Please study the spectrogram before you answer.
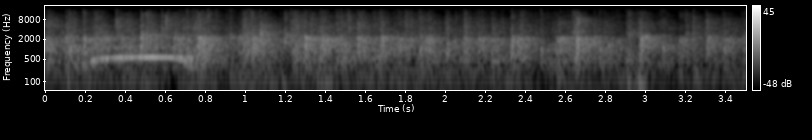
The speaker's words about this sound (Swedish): Ja, vad trevligt grabbar att ni är här. Kan vi få en applåd för denna berömda kvartett?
